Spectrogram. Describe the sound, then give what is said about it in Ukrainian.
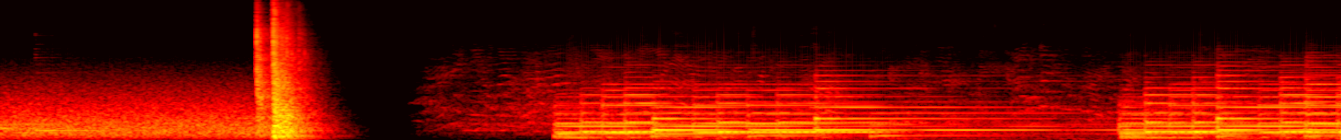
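A woman heavily opens and shuts a heavy door at the entrance of a palace, with one loud, sharp thud as it shuts, after a stretch of muffled crowd noise. A brief silence follows, then a busy murmur of many voices swells up. “жінка тяжко відкрила і закрила за собою двері.”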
